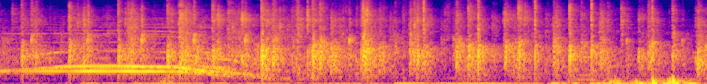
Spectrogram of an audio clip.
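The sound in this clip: Audience applause at a stand-up comedy show welcoming a comedian to the stage: dense, steady clapping from a crowd that holds at an even, lively level for the whole stretch.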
